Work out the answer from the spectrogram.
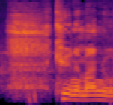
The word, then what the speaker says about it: Cootamundra: I know that's the Coonamunra wattles, spelled Cootamundra, but everyone calls them Coonamunra.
